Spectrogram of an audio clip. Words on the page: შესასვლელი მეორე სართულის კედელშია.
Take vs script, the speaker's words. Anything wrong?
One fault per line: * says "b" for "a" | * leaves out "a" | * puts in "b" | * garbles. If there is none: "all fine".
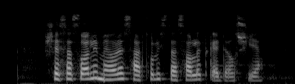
* puts in "დასავლეთ"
